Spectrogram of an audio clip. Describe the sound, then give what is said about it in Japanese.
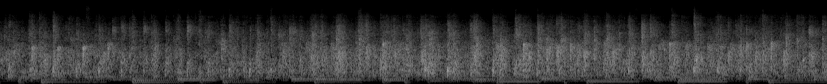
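An audience in Kimitsu, Japan, applauds steadily for over eight seconds at a concert, a dense, even crackle of many hands for members of the Chiba Symphony Orchestra, while a low stepping bass melody plays faintly beneath it. “どうぞ今一度大きな拍手をお送りいただきたいと思います。”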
